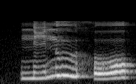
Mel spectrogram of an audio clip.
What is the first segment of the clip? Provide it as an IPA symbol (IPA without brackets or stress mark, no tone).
n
